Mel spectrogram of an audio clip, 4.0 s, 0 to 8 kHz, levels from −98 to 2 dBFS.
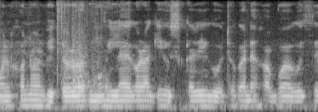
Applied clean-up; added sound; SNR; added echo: none; Shatter; 10 dB; none.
